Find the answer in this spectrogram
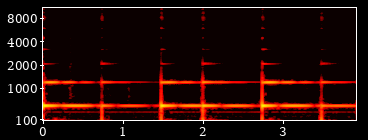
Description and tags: A simple, dark bowl my mother uses normaly for the salat played at 120bmp with the fingertips.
